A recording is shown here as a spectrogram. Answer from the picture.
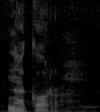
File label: "nakor", Biak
